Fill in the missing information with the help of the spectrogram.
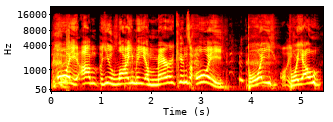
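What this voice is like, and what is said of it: Bad mocking British-style accent. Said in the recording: “Yeah, it was bad. ... since you're making fun of my accent”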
